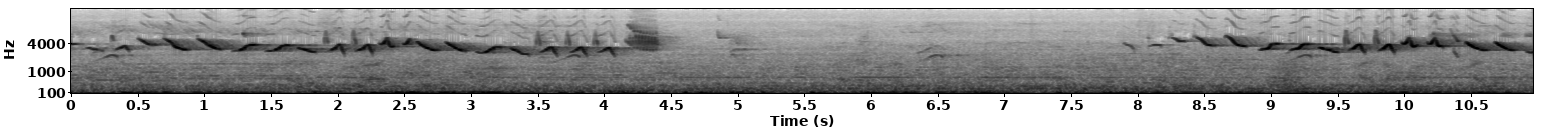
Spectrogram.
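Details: Trinidad bullfinch, a first-year black male, giving fast series of clear whistled up-and-down notes in two bursts separated by a quieter stretch, over steady low hum and faint chatter.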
